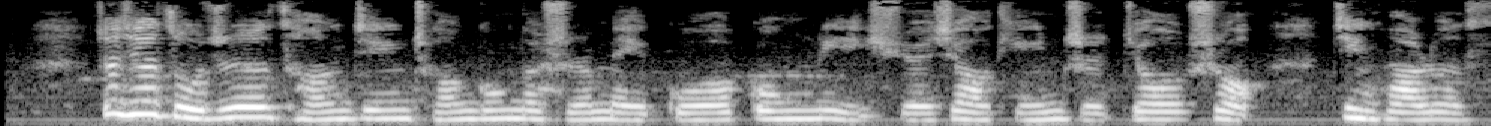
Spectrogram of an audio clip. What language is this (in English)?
Chinese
